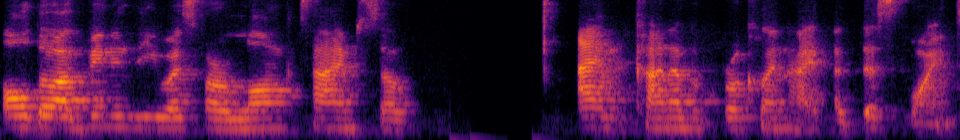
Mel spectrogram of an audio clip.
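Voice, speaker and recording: A bright, sharp tone at a fairly quick pace, with a Moroccan accent. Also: woman. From Morocco, Marrakesh. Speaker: energy practice teacher, self-care coach. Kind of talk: online workshop, guided energy practice. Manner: calm, soothing guidance.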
